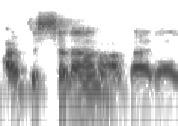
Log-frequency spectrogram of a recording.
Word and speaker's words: Abdussalam Abada: Abdussalam Abada is the correct pronunciation.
